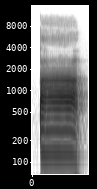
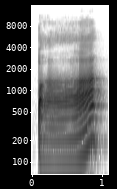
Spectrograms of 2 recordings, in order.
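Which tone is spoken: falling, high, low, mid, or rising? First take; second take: mid; rising. First: The pitch stays level in the middle. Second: The pitch dips and then rises. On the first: "And for the middle tone" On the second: "And the rising tone"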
